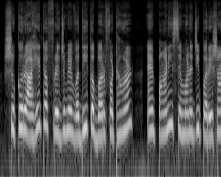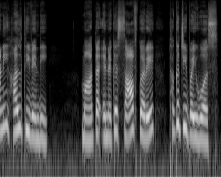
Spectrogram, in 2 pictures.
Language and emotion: Sindhi, happy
